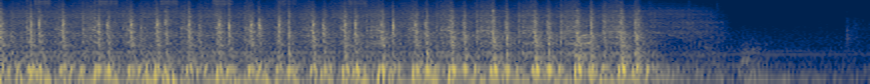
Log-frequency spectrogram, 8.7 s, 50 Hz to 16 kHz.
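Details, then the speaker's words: 2011 Kawasaki Mule 4010 diesel, idle for about two years, no coolant in the system: steady starter chug about three per second with hissing exhaust, no firing; battery weakening and starter overheating; owner suspects tight piston rings and low compression. "that starter is probably getting too hot that's the problem crank it that poor starter I give it a rest"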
